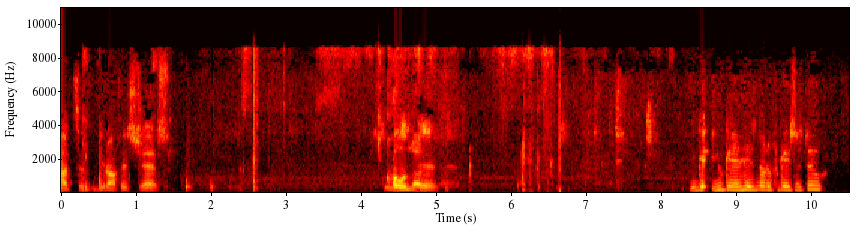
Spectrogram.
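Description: A young man talks casually over an online call.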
